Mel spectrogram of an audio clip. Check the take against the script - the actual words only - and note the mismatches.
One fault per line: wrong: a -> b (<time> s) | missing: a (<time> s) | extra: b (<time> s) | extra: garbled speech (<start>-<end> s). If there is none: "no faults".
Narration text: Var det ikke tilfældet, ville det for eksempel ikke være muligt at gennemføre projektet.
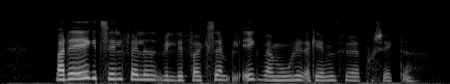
no faults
